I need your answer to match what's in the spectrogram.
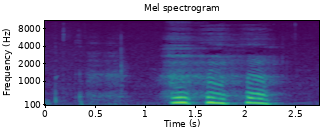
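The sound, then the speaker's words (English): A person yawns aloud, a voiced, drawn-out sound broken into three short swelling pulses, fairly loud against a quiet background. “Oh, yawn it. Excuse me.”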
